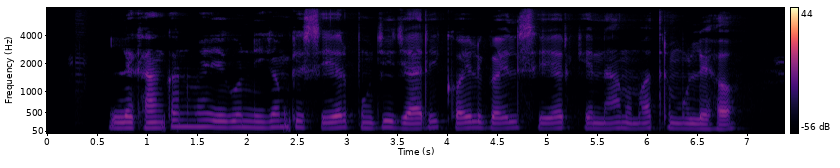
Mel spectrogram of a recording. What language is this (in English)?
Bhojpuri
